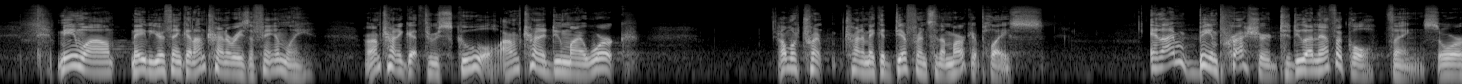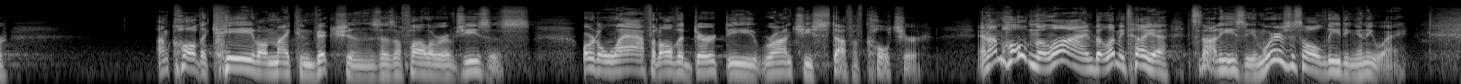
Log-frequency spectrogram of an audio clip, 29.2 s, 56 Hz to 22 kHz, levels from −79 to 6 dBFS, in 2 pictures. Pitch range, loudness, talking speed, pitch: 120-160 Hz, -20 LUFS, 175 wpm, 140 Hz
